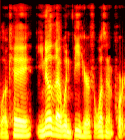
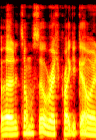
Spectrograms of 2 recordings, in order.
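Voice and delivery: put-on nice good-girl voice, a touch higher; 6 semitones higher than usual. Retelling a TV scene where Spencer reverts to good girl: imitating good-girl Spencer. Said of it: "revert to good girl Spencer".

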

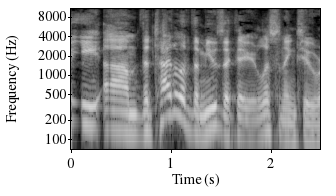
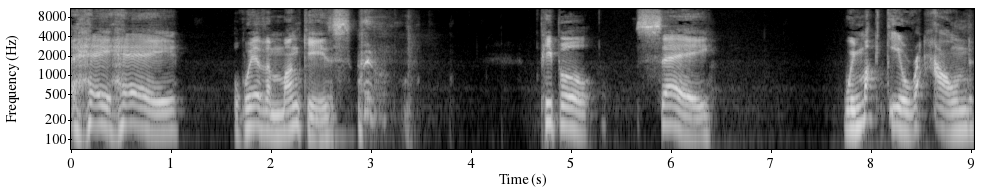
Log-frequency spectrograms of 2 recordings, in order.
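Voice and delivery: put-on halting celebrity voice. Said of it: "doing it in my head as [name]".

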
